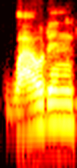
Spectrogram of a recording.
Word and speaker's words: Loudoun: How do you pronounce Loudon. it, Danny? Loudoun County.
